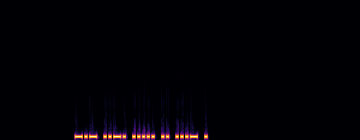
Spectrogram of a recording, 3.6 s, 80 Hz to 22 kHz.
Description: Morse code, heard as a keyed tone, about 48 wpm, 700 Hz. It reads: KF5IVE
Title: USA Call Signs - 6 Characters - 50wpm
